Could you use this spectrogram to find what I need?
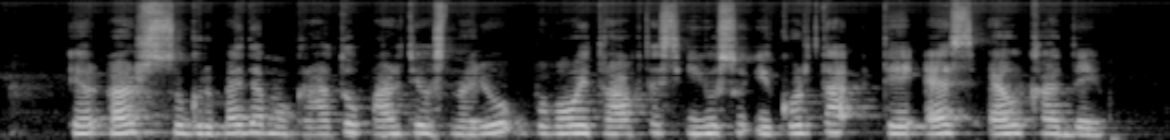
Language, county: Lithuanian, Marijampolė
